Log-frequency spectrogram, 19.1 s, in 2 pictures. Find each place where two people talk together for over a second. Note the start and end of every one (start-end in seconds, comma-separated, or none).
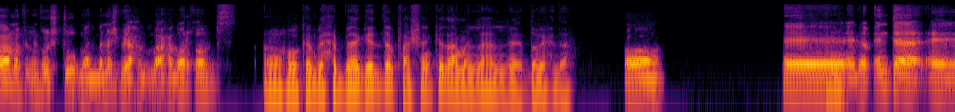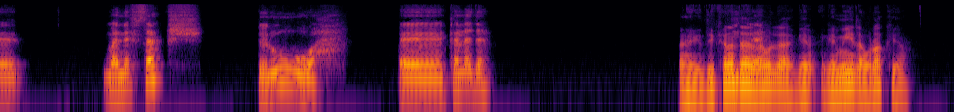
none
